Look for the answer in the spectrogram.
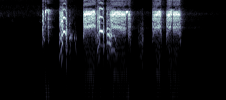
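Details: Irani teetar partridge chicks calling with rough, buzzy squawks, a few short notes and two longer rasping bursts, then two more quick harsh notes before silence.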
